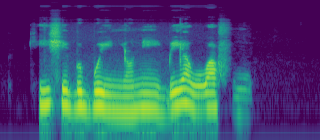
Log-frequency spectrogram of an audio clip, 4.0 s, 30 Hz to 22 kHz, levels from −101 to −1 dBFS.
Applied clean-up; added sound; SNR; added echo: none; none; none; none.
